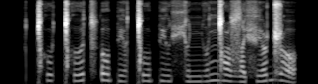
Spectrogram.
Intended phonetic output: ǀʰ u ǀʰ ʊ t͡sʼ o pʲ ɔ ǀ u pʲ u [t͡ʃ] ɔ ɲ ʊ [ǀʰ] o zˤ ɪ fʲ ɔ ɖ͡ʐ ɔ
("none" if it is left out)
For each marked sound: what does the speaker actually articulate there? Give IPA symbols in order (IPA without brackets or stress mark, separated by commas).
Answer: ç, ŋ͡ǀ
